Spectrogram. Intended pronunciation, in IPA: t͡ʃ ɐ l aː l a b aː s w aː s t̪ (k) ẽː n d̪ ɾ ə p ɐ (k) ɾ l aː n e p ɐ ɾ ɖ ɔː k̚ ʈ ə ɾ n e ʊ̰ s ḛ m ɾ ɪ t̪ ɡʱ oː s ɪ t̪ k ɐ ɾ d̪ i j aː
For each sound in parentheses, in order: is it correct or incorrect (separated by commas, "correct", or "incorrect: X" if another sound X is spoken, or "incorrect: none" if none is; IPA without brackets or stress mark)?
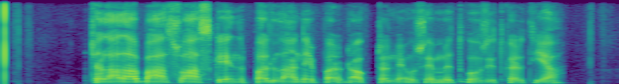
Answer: correct, incorrect: none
